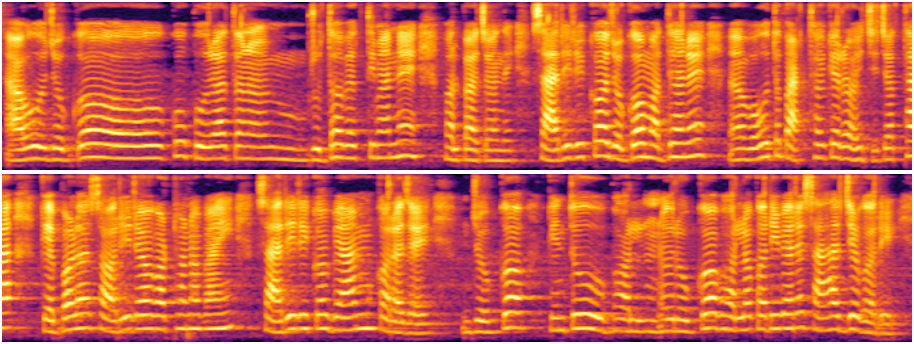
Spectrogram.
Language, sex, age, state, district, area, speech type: Odia, female, 30-45, Odisha, Dhenkanal, rural, spontaneous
